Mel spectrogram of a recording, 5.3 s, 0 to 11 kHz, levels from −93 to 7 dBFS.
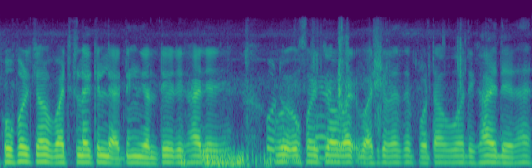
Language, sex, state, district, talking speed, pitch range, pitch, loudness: Hindi, male, Madhya Pradesh, Katni, 280 wpm, 120-130 Hz, 125 Hz, -16 LUFS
